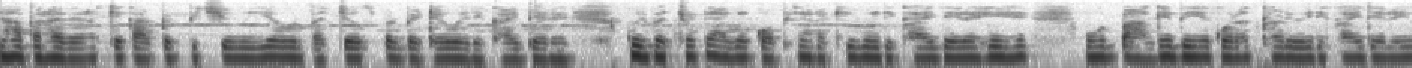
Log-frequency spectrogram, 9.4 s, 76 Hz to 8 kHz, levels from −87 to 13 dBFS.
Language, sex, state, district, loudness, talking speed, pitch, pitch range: Hindi, female, Chhattisgarh, Sukma, -20 LUFS, 265 wpm, 160 Hz, 155-165 Hz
